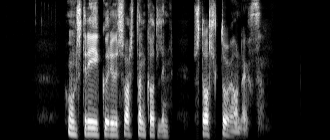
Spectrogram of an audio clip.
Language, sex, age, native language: Icelandic, male, 60-69, Icelandic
